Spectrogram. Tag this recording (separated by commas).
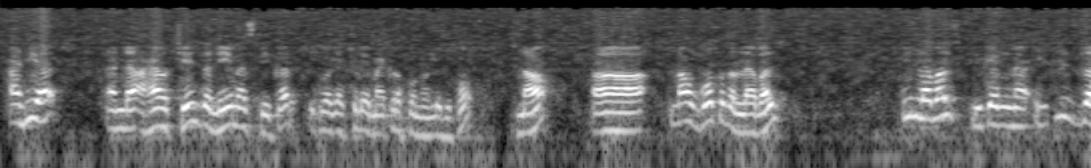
Speech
